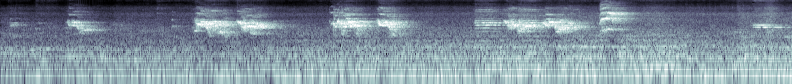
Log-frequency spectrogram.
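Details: Lovebird chirping and squawking in repeated short shrill bursts, several in quick clusters over six seconds, against a steady hiss of background noise.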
